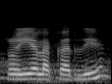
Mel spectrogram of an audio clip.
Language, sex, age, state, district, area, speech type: Telugu, female, 30-45, Andhra Pradesh, Bapatla, rural, spontaneous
